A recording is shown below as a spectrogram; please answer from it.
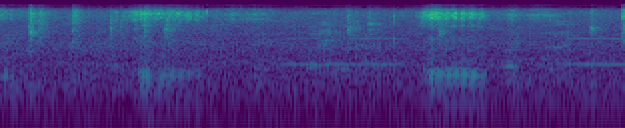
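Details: Chow Chow dog snoring while asleep indoors: two loud rasping inhalations about three seconds apart, each with a buzzy lower band and a hissing top, between quieter steady breathing.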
